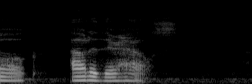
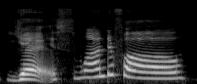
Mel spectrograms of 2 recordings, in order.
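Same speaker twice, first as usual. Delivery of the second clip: high, slow, loud chorus coo; echoing birds; 6 semitones higher, 7 dB louder, much slower than usual. Acted. Other birds echoing, high and slow. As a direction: echo the gush. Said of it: "echoed the other birds".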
